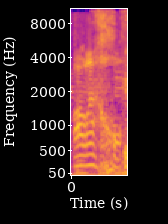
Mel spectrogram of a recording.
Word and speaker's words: Alejo: Alejo. – It's A-L-E-J-O. How do you say? Alejo.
